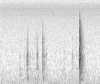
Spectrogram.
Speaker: When you do, you'll notice the disk drive light come on and you'll hear the sound of the disk drive accessing as the Amiga works out it's a self-booting disk you've put in.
